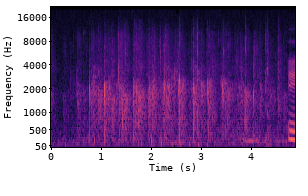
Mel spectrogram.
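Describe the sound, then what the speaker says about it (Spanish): Audience at a public forum on housing and rent in Mexico City applauding, scattered hand claps at moderate volume from a modest crowd, with a voice starting just at the end. "Sin duda le haremos llegar los aplausos a la maestra Rosalba"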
